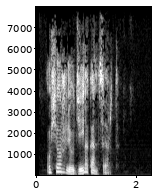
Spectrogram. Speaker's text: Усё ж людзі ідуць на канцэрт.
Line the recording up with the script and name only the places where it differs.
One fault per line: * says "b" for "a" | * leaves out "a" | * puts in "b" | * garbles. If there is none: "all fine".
* leaves out "ідуць"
